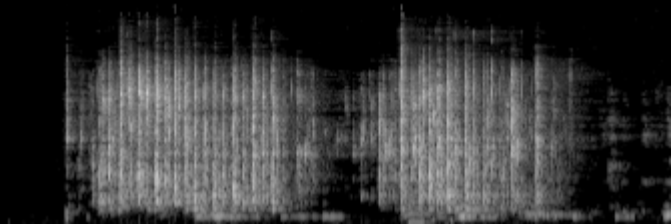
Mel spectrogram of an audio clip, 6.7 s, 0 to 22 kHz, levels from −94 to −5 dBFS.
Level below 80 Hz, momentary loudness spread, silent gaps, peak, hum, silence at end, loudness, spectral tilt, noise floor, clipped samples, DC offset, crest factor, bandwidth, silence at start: -72 dBFS; 22 LU; none; -2 dBFS; none; 0 s; -27 LUFS; 0 dB/octave; -83 dBFS; under 0.1%; under 0.1%; 30 dB; over 20 kHz; 0.65 s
